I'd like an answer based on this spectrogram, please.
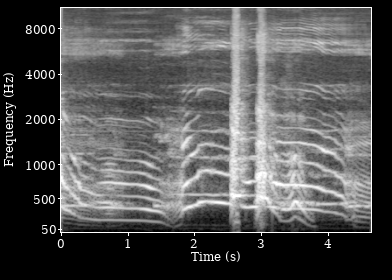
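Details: Chocolate Labrador Retriever howling indoors: long wavering, strongly harmonic tones that slide down, then rise again, broken by two short sharp barks midway before the drawn-out howl resumes and fades.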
